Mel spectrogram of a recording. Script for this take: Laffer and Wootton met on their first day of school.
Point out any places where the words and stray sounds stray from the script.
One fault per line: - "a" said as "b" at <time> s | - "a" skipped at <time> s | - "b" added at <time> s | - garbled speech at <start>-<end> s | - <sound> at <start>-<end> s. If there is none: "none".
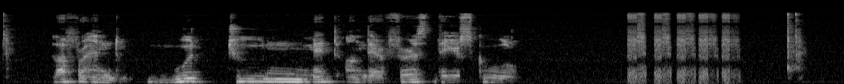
- "of" skipped at 4.6 s
- laugh at 6.3-7.4 s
